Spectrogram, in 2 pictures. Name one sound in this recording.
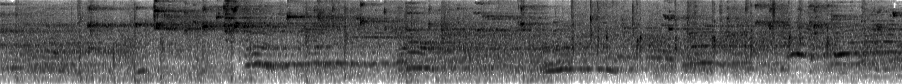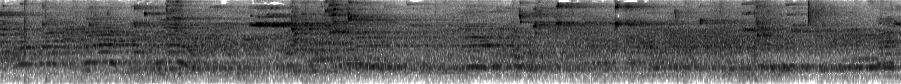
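A basketball bounces on a wooden floor, echoing in a large hall.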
